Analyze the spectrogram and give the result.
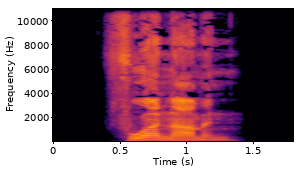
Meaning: plural of Vorname
- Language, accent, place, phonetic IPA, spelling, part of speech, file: German, Germany, Berlin, [ˈfoːɐ̯ˌnaːmən], Vornamen, noun, De-Vornamen.ogg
